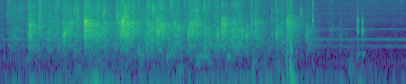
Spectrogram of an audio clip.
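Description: Brief applause from a small audience, a dense patter of hand claps that dies away about three seconds in.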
